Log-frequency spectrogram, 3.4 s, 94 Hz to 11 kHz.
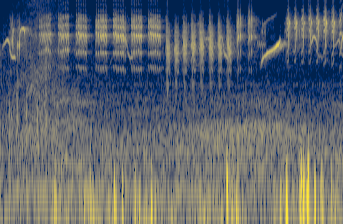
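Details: Sedge warbler singing at Newport Wetlands on 29 April 2015: a fast, chattering run of dry, buzzy repeated notes, broken by a rising whistled slur near the end, over a soft low rumble of wind.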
